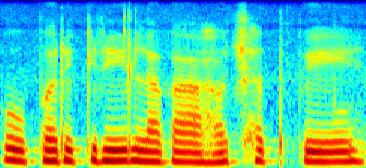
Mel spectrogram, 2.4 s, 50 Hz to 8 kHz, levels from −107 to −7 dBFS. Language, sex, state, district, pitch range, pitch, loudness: Bhojpuri, female, Uttar Pradesh, Ghazipur, 170-185 Hz, 180 Hz, -15 LUFS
